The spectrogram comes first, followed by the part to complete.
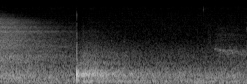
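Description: Metal chuck assembly pulled off a power tapper's spindle and handled on a tabletop: a scraping rustle that fades out over about a second and a half, with one sharp knock about three-quarters of a second in.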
